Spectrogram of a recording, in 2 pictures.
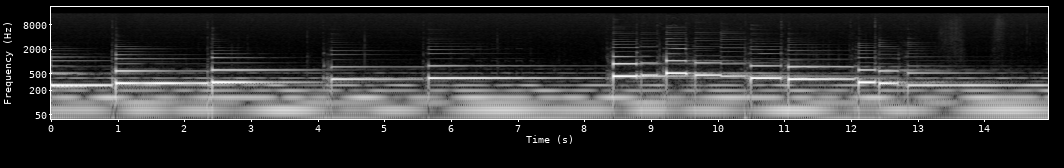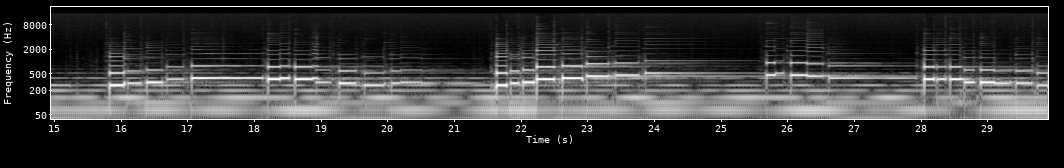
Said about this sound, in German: eigentlich eine Moll-Dorische Skala, aber mit einer erhöhten 4. Diese Skala spielt in Indien eine große Rolle, in Südindien, aber auch in jüdischer Musik gibt es einen Namen dafür.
